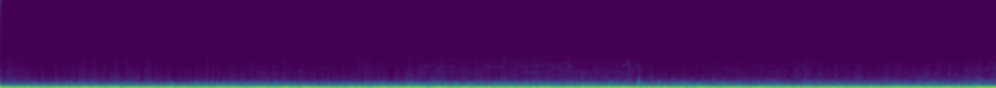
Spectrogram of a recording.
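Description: Ford Ranger Raptor's engine running with a steady low drone at constant speed, with no revving.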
